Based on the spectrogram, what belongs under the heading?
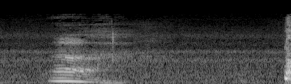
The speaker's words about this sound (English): excuse me. Goddamn cough.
